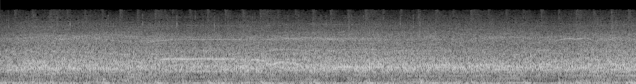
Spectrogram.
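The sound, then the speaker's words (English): A huge stadium crowd of BYU football fans roars and cheers after a touchdown, storming the field to celebrate a win over a number one ranked team, a dense, unbroken wall of noise, loud and sustained for the whole stretch with no single voice standing out. “The fans storm the field and celebrate their first victory over a number one ranked team.”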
